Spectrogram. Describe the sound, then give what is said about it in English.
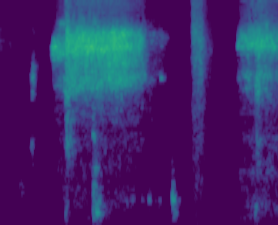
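A deep breath is drawn in through the nostrils during a guided breathing exercise: a soft, airy hiss lasting about a second, then faint short sounds and another quiet breath beginning at the end. “So taking a deep inhale,”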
